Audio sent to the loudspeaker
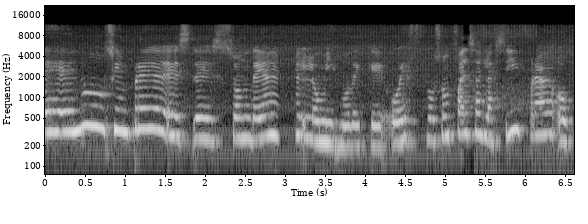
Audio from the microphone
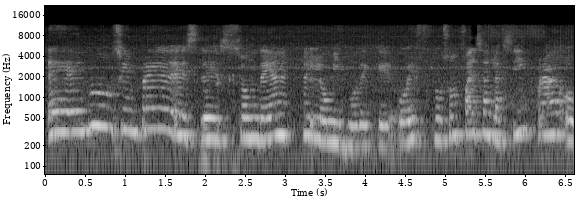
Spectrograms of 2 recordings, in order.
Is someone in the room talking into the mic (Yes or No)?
Yes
